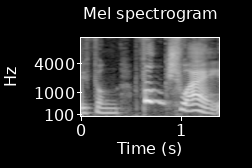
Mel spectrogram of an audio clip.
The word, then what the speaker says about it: feng shui: Like you also do feng shui.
